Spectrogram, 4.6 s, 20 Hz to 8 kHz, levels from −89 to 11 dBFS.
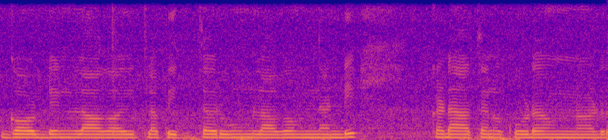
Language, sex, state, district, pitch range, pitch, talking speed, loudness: Telugu, female, Andhra Pradesh, Guntur, 180-185 Hz, 180 Hz, 145 wpm, -20 LUFS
